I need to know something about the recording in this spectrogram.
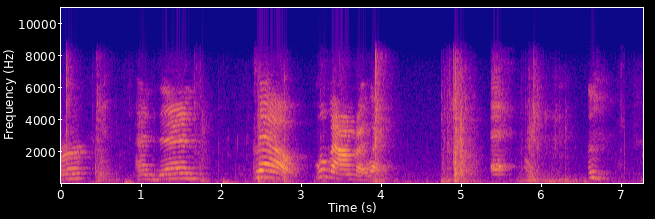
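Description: A toy train rolls and clatters along a wooden track.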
